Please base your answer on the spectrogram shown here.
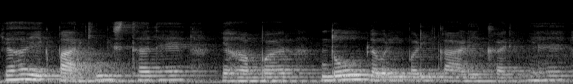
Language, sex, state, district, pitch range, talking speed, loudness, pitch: Hindi, female, Haryana, Rohtak, 170-205 Hz, 135 wpm, -19 LUFS, 180 Hz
